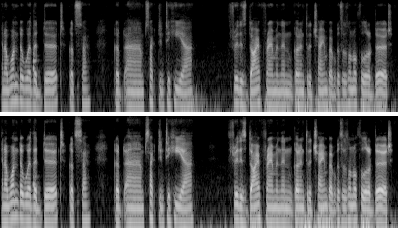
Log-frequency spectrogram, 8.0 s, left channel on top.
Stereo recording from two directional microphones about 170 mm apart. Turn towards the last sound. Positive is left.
turn(degrees=-10)  # may be behind; listen again after turning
